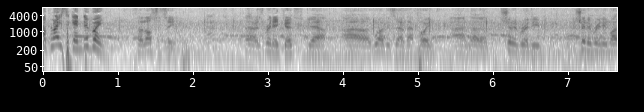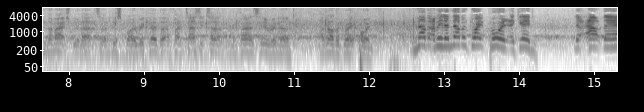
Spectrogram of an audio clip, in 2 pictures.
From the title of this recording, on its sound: post-match podcast from the stands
